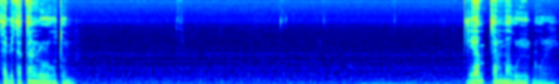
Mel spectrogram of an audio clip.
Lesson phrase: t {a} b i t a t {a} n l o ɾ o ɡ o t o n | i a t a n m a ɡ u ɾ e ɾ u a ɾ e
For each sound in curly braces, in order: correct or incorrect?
correct, correct

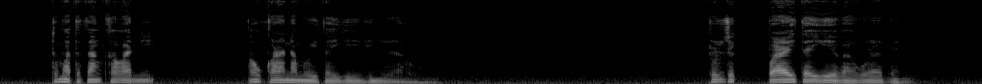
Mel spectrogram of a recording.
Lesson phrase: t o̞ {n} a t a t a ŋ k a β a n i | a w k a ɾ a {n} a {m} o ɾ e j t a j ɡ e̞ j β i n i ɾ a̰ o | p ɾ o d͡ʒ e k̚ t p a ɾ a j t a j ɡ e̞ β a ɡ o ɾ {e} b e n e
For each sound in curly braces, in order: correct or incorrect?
incorrect: m, correct, correct, incorrect: a

